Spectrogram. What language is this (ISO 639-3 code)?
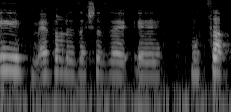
heb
